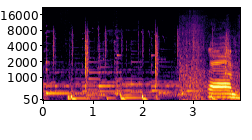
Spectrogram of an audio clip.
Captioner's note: water splashing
